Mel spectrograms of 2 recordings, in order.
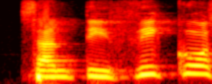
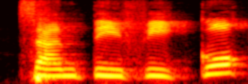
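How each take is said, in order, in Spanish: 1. El acento de santifico está en la penúltima sílaba. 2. El acento de santifico está en la última sílaba. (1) "Santifico sin acento es que todavía está en proceso" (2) "Santificó con acento, ya está terminado"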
